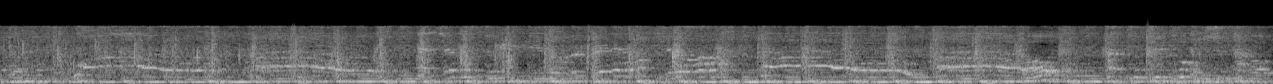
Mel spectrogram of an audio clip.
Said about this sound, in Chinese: 要不要再给我们热烈掌声鼓励一下？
